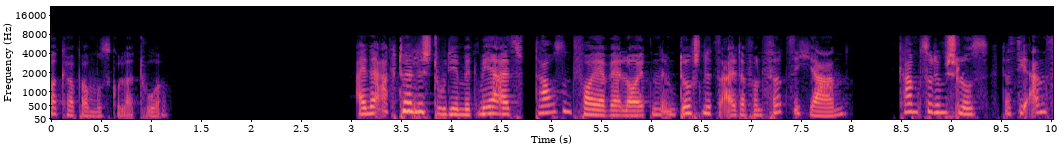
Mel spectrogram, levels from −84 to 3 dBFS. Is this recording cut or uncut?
uncut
